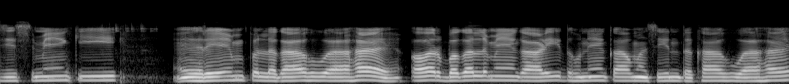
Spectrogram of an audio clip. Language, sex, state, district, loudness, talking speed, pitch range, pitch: Hindi, female, Jharkhand, Palamu, -15 LUFS, 120 wpm, 170-190 Hz, 175 Hz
